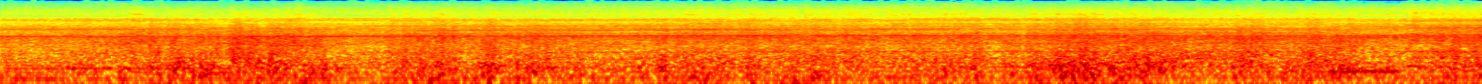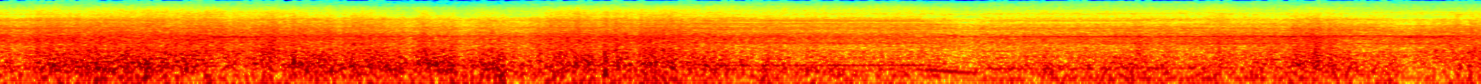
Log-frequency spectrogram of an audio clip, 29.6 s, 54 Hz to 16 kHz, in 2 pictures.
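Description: Yamaha YB125SP's single-cylinder four-stroke engine running at cruising speed, its pitch stepping a couple of times as the revs change, under rushing wind noise that grows louder about halfway through.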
